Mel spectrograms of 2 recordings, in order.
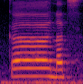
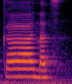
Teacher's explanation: Nats, kanats, taknya hukumnya sama seperti kaf yang tadi, punya sifat syiddah, suaranya ditahan dulu, bunyi hamasnya belakangan. Jadi bacanya kanats gitu.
